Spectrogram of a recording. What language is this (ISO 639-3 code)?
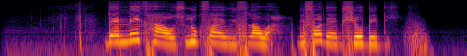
pcm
